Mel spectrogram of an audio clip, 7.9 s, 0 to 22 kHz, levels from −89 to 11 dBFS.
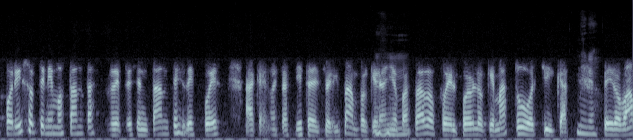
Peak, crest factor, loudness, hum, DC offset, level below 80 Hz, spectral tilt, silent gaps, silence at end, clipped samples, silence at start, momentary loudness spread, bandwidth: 0 dBFS; 16 dB; -17 LUFS; none; under 0.1%; -60 dBFS; -7 dB/octave; none; 0 s; under 0.1%; 0.1 s; 5 LU; 4.8 kHz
